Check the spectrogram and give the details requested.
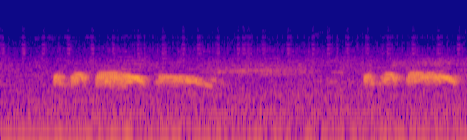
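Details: Spotted dove double cooing, a lure call used to draw in and excite wild doves: two soft, low cooing phrases, each a short stuttered note then a longer burred coo that falls away, separated by a pause, in a quiet setting.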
